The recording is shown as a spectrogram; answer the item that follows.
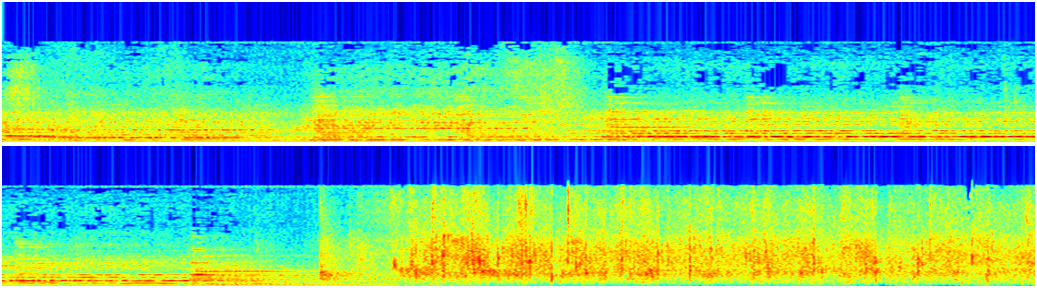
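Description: A large cast of young singers holding the long final chord of a song, with the note changing a few times and then cutting off about seven seconds in, after which audience applause takes over.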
